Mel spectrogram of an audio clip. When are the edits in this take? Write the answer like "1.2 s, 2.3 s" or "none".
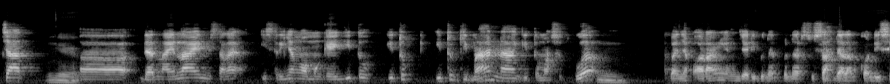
6.7 s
